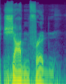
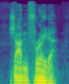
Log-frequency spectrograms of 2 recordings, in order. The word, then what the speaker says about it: Schadenfreude: So the topic that you sent me was Schadenfreude. Schadenfreude.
